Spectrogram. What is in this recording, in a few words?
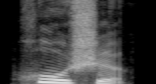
"护士", Chinese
